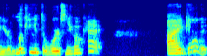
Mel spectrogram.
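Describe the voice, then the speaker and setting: Somewhat breathy and animated, a woman speaks at a fairly high pitch with lively intonation. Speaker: writing teacher and author. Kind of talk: workshop lecture on a group call. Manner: fast.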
